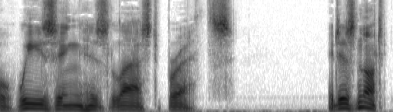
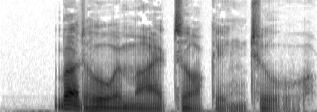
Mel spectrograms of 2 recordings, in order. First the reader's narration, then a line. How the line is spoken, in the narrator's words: Ruin said with a sigh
